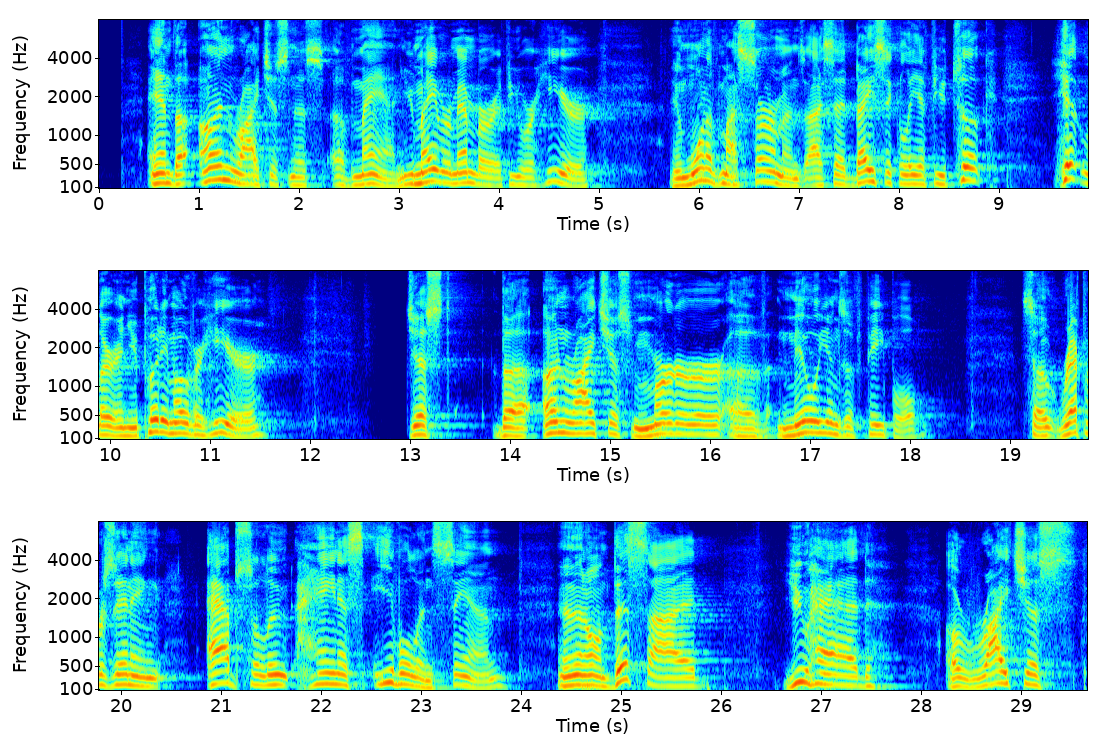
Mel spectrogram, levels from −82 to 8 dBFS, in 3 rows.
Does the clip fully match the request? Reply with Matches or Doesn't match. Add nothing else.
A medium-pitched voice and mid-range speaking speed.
Doesn't match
